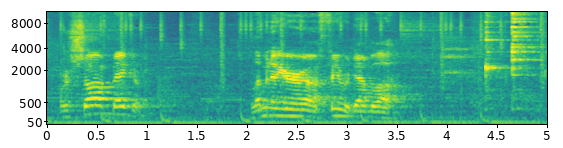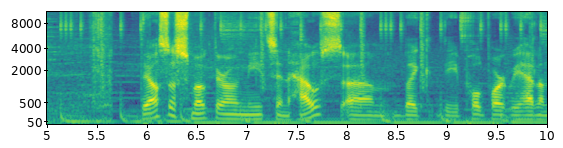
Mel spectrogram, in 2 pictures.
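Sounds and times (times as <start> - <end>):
background music: 0.0 - 10.0
fork clinking on plate: 4.0 - 5.0.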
